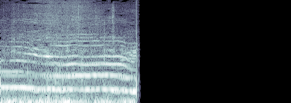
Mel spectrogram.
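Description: Voices singing a long held note, cut off abruptly about a second in.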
